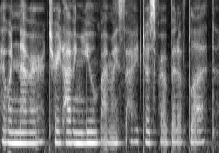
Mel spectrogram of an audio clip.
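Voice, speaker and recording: A woman playing a possessive, teasing yet tender vampire girlfriend in an intimate, whispery ASMR roleplay, speaking softly and coaxingly. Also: medium pitch, monotone. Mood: loving, intimate. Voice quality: breathy, whispery. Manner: slow, soft, coaxing.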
